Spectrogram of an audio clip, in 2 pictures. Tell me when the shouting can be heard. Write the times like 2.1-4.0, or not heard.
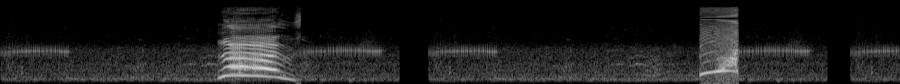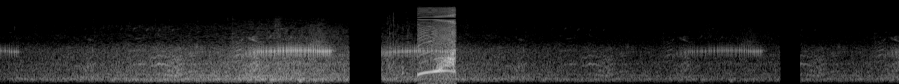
2.1-3.0, 7.0-7.4, 13.2-13.6.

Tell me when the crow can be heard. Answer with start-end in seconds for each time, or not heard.
not heard.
